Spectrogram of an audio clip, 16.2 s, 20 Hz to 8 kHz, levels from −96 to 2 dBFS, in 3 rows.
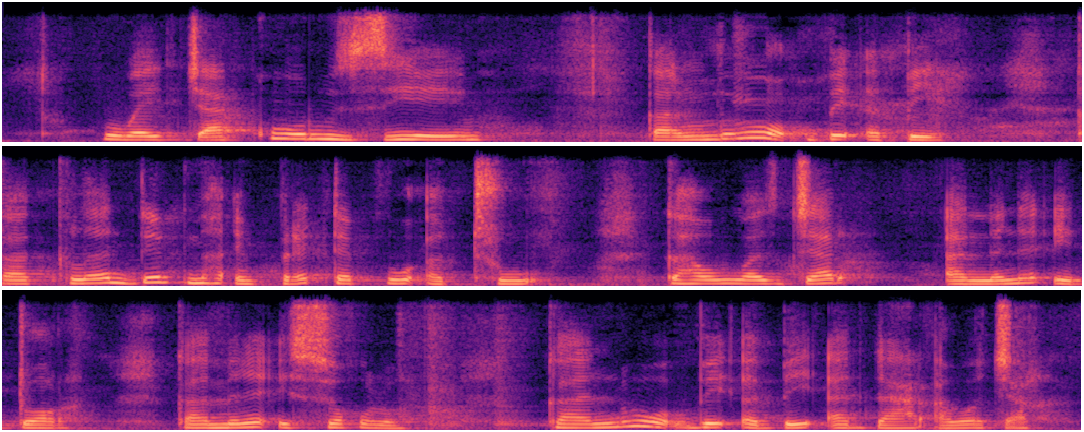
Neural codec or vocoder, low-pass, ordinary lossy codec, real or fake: codec, 16 kHz, 0.8 kbps, ZipCodec; 7.2 kHz; Opus, 64 kbps; fake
